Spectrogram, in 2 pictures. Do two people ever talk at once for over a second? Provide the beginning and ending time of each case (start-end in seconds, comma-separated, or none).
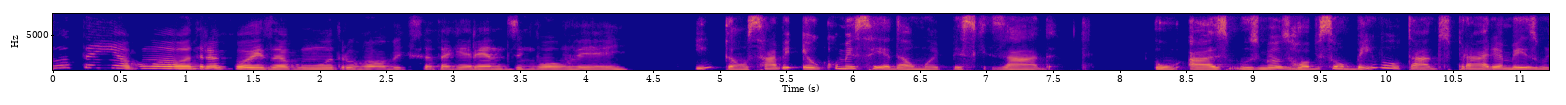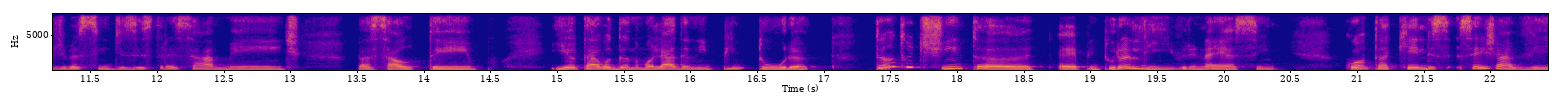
none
